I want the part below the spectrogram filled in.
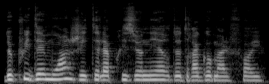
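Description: A fragile young woman who speaks in a halting way, voiced by a woman. Her voice is warm and mellow. This is a read-aloud fan story. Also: medium pitch, fairly even intonation, natural voice. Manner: hesitant, halting.

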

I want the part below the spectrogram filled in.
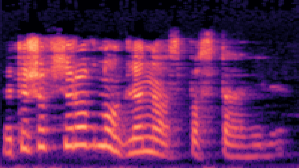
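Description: A woman's voice: fairly high pitch, very animated, a little fast. Woman voicing a young male thief, good-natured, grumbling, down-to-earth, audiobook character, dull lo-fi sound. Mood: easygoing. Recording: dull lo-fi recording.

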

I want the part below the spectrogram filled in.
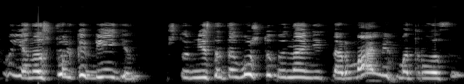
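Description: A woman's voice: sits high, lively intonation, normal speed, pitched above the performer's own voice. A woman voicing a fat, cowardly male pug merchant who stutters and sobs, on a dull lo-fi recording. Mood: sobbing. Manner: stuttering, sobbing.

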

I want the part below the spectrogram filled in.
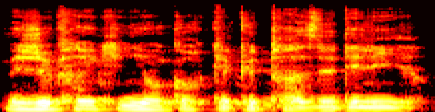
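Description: A man's voice: lowish voice, fairly even intonation, a little fast, warm tone, natural voice. A man reading an audiobook, voicing a fake doctor who speaks with mock gravity. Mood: solemn. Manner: solemn, mock-grave. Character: fake doctor, grave and solemn, male.

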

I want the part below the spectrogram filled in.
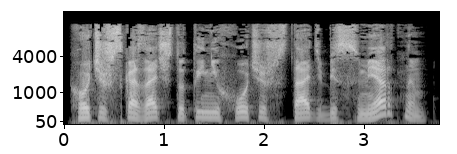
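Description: A man's voice: mid-range voice, slow, no echo, studio quality. A man voicing an obsessed young male scientist chasing immortality, fervent and scornful. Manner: fervent, scornful, rising to outbursts.

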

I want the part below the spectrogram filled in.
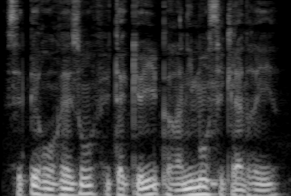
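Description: A man narrating a classic novel in a measured audiobook reading. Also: lowish voice, dark tone, breathy edge. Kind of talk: scripted narration.

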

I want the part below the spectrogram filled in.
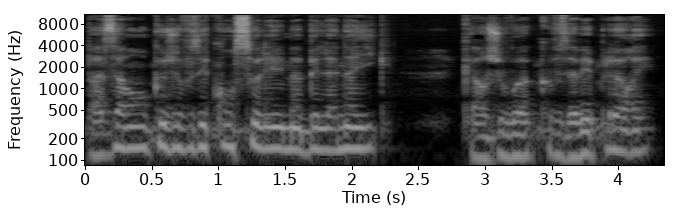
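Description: A man's voice: mid-range voice, steady tone, brisk, mellow, breathy edge, pitched above the performer's own voice, lightly acted. A man reading aloud, voicing a jealous, passionate young man who pleads insistently. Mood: pleading.

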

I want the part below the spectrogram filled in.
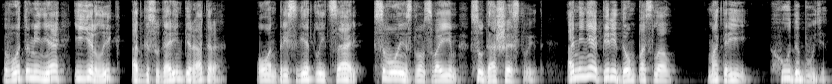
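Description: A man voicing a fawning, terrified old male merchant who pleads in a sugary voice and breaks into shrill wailing. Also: expressive, a little slow, darkish tone. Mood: pleading.

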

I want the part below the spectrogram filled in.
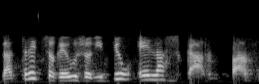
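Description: A man's voice: sits high, wildly swooping pitch, normal speed, no room sound. A man from Naples calling a radio show from his car on hands-free speakerphone, insisting on explaining himself over and over. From Naples, Italy. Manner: insistent, keeps repeating that he will explain. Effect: phone call on hands-free speakerphone from a car. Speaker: radio caller. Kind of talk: call-in radio chat. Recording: tinny narrow-band phone line.

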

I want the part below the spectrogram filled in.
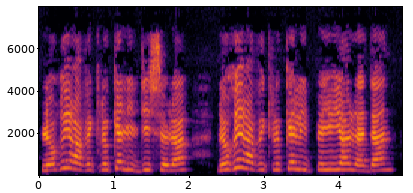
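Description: High-voiced woman reading a tale. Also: steady tone, fairly bright tone, lo-fi sound. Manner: measured storytelling, lightly voicing characters. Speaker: narrator. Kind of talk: audiobook reading of a classic tale.

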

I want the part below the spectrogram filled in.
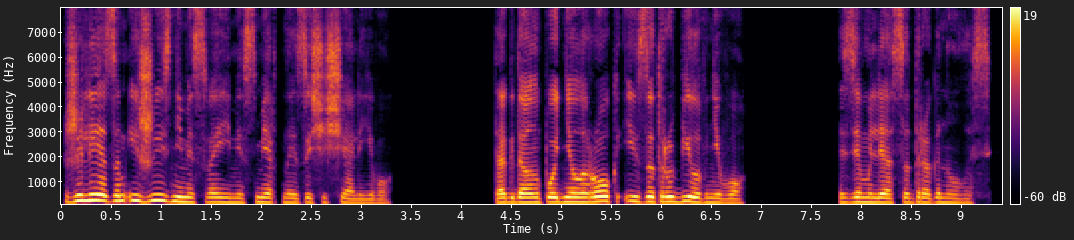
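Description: A woman reading a fantasy novel aloud in steady, even storytelling narration. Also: lowish voice, a little slow, dry recording, studio quality. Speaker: audiobook reader.

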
